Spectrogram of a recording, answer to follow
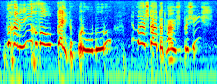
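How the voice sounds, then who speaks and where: A man's voice: very high-pitched, animated, normal speed, gravelly, full character voice. An actor playing a small, kindly, fretful male forest gnome in a children's radio play, earnest and plaintive.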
